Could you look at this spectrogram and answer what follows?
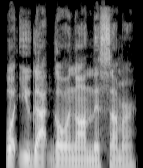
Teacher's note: What cha is what plus you. You becomes cha.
